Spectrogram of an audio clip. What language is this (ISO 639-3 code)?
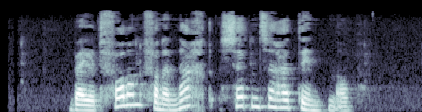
fry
